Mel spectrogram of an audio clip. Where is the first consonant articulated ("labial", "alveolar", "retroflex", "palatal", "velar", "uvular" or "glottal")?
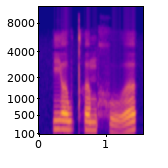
palatal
